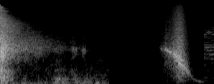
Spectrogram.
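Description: A sharp crack that dies away over about a second, then a short whoosh falling in pitch near the end: edited sound effects in a podcast intro.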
